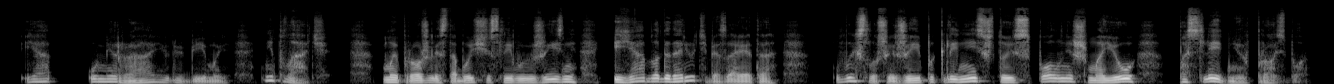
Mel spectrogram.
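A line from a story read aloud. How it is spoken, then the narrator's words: Quiet, dying. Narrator (Russian): Королева обращаясь к королю, тихо сказала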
